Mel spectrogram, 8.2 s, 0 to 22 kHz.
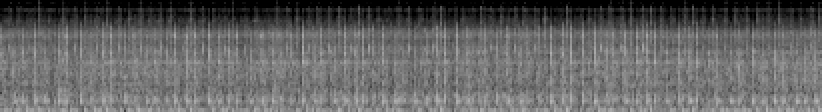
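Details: Kawasaki VN 800 Vulcan bought a week ago, idling after a service in which the heads were retightened; oil leaks at the heads. Fast, uneven ticking and light knocking are heard; the owner suspects knocking from the lower engine, with the cause unknown.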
